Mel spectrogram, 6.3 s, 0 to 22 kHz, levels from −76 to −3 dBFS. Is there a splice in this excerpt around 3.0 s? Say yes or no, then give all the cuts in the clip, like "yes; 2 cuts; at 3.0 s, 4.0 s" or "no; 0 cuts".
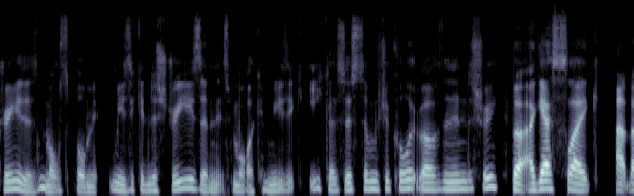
no; 1 cut; at 5.0 s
